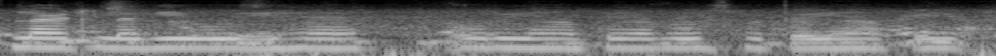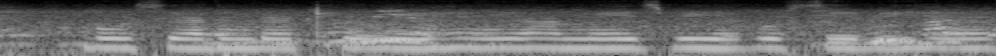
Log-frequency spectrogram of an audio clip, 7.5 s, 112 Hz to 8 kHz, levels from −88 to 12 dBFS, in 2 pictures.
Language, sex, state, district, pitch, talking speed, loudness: Hindi, female, Haryana, Rohtak, 210 Hz, 175 wpm, -19 LUFS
